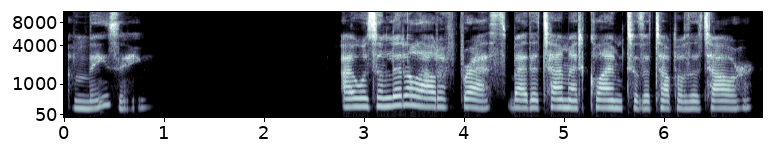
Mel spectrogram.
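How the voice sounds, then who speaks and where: A woman reading a visual novel aloud with expressive narration and casual commentary. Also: medium pitch, measured pace, no room sound, studio quality. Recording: music playing behind the voice. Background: music.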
